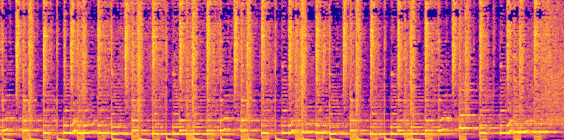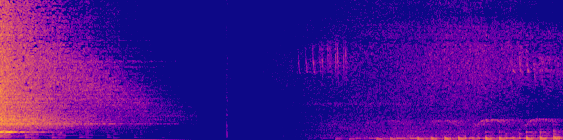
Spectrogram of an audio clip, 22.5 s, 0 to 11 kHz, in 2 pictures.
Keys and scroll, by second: 0.7 Escape, 8.1 space, 8.7 Escape, 9.0 F3, 9.4 F2, 14.0 Escape, 17.5 t, 17.8 m, 17.9 e, 18.0 Return.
